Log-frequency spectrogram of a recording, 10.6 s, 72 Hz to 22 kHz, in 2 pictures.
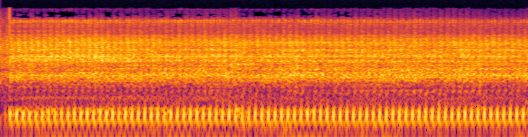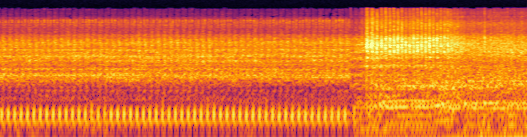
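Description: The engine of a Woodland Mills HM130MAX band sawmill running steadily with a fast, even pulse. About a second before the end the sound turns louder and brighter.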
